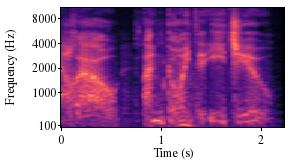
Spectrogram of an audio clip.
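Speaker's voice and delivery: soft, creepy whispered voice. Reacting to something a viewer posted, giving it a voice: soft, creepy voice. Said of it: "In a soft, creepy voice".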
